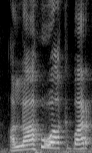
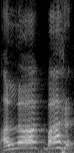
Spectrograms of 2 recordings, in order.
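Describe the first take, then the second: First: The first word ends with an added u vowel. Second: The first word ends without an extra vowel. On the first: "how do you say it properly? ... like that" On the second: "what I usually do is I go"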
